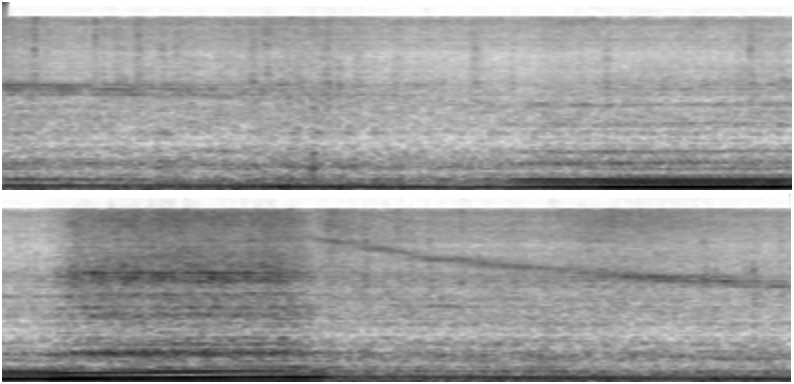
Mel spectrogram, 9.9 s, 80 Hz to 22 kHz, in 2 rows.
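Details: Twin-turbo V6 Mustang with new DW 340lph fuel pump, driving around the block: steady, even note through a gentle rev rise, no stumble or stall on lift-off; running healthy.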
